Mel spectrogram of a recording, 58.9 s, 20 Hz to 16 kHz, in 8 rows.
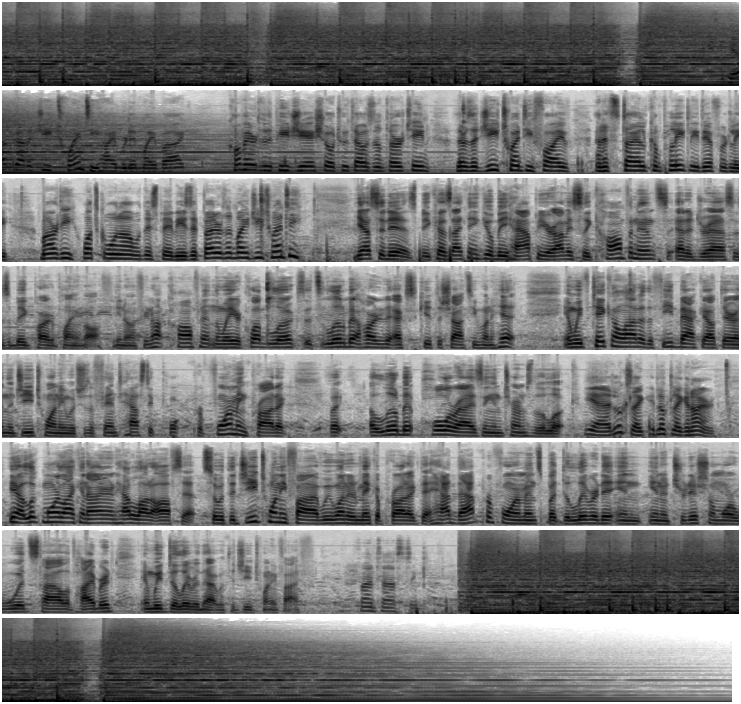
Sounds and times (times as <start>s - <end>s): Speech: 7.2s - 48.8s.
